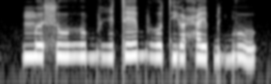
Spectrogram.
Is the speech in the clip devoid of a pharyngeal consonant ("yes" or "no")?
no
